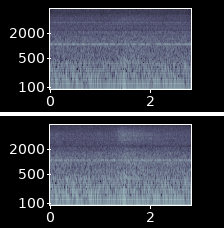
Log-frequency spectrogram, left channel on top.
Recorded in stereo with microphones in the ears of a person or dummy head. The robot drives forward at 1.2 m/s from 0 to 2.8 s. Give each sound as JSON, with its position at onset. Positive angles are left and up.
{"t": 0.0, "sound": "a vehicle", "side_deg": -75}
